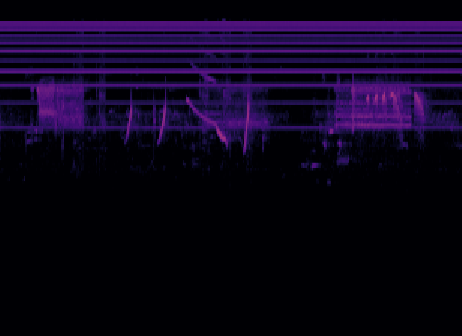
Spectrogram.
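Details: Blue-gray gnatcatcher preening and singing at Montrose Point, Chicago: thin, high wheezy buzzes open and close the phrase, with short sharp upslurred chips scattered between them over a faint steady high whine.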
